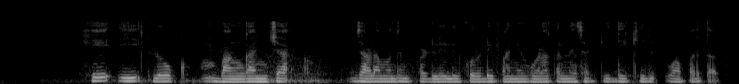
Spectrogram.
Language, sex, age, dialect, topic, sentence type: Marathi, male, 25-30, Standard Marathi, agriculture, statement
